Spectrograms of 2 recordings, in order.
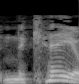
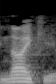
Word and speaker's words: Nike: And so I call them the Nike Award, would be the Greek pronunciation, but we have these tennis shoes that require us to say the Nike Awards.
